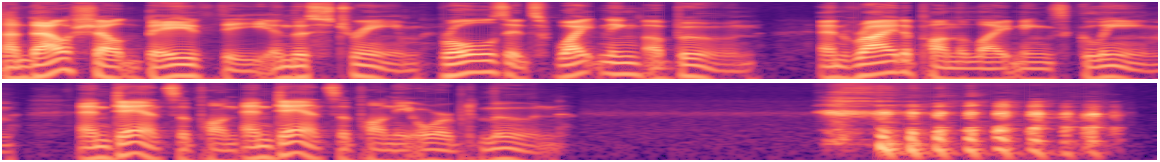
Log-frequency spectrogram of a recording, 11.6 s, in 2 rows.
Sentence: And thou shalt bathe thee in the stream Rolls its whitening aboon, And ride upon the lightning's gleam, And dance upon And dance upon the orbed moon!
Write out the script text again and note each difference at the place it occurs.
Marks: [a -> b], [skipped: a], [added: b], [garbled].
And thou shalt bathe thee in the stream Rolls its whitening aboon, And ride upon the lightning's gleam, And dance upon And dance upon the orbed moon!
